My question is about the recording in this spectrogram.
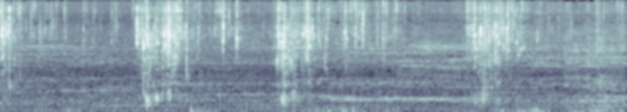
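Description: Water dripping and trickling from the drainage hole of a freshly watered clay pot onto a wet tiled floor, with three sharper drips about a second and a half, three and five seconds in.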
